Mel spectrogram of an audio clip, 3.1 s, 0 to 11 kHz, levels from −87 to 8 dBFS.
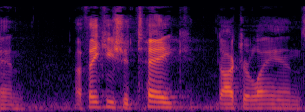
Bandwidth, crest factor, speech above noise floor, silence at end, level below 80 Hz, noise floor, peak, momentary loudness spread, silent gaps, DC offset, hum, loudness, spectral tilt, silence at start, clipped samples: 9.4 kHz; 24 dB; 24 dB; 0 s; -62 dBFS; -51 dBFS; -4 dBFS; 20 LU; none; under 0.1%; none; -25 LUFS; -2.5 dB/octave; 0 s; under 0.1%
